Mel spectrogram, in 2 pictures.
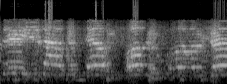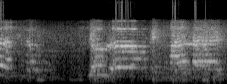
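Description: Young woman and young man singing a song into microphones to an acoustic guitar, in phrases with a short pause about five seconds in.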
